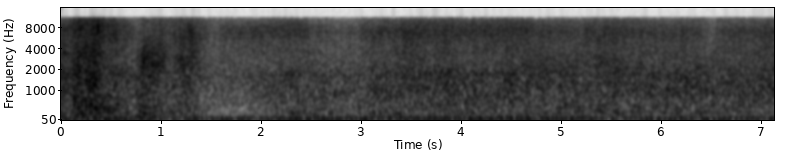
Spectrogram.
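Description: An armoured vehicle's engine rumbles steadily as it drives.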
